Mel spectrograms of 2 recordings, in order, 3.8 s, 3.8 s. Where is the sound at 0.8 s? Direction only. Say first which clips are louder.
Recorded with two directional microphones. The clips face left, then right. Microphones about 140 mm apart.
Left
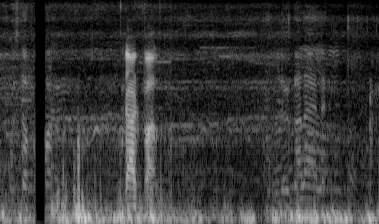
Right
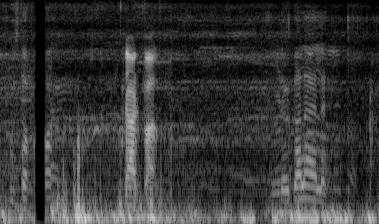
Left 1 dB; 5° right (ahead or behind).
